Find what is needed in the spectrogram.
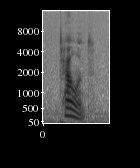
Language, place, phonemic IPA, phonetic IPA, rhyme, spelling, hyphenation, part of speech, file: English, California, /ˈtæl.ənt/, [ˈtäl.ənt], -ælənt, talent, tal‧ent, noun, En-us-talent.ogg
- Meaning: 1. A marked natural ability or skill 2. People of talent, viewed collectively; a talented person 3. One, especially a woman, from a particular place or area, judged by their attractiveness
